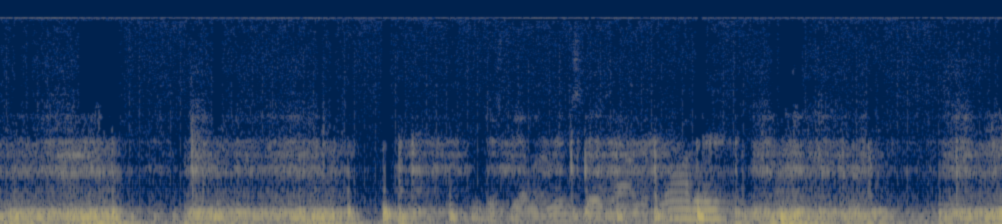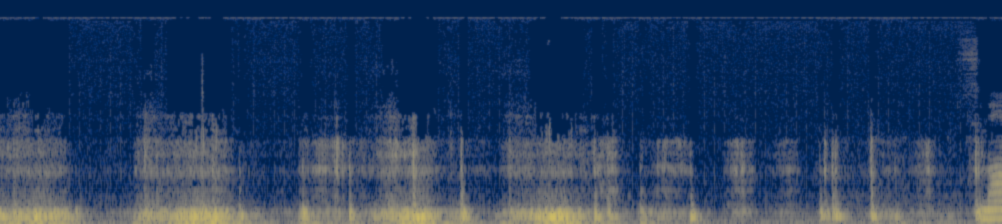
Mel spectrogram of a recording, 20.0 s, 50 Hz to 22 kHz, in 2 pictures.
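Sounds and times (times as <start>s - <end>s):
cable rubbing in a pipe: 0.0s - 20.0s.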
